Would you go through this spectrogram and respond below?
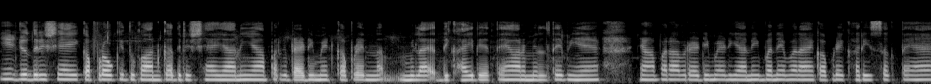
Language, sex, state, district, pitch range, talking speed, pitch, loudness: Hindi, female, Chandigarh, Chandigarh, 210-220 Hz, 220 wpm, 215 Hz, -19 LUFS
